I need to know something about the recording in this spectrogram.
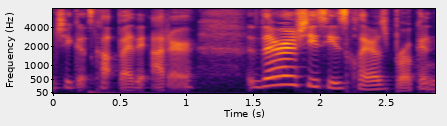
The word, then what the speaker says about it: Attor: Yeah, I absolutely thought that it was spelled like adder, like the snake. So I was imagining it as something kind of snaky, and it appears to actually be spelled ATTOR, which really threw me off.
